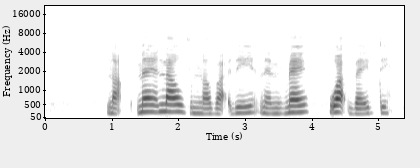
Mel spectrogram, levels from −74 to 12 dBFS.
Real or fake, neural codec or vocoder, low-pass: fake; codec, 16 kHz, 4.8 kbps, FACodec; 7.2 kHz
